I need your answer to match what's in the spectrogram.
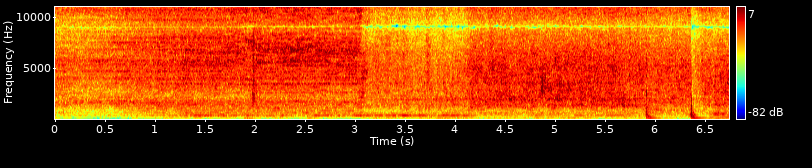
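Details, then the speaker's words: Toilet tank refilling after fitting a new Fluidmaster Universal Performax fill valve, replacing a valve that kept running: steady rushing water, even flow with no hammering, chatter or squeal; normal refill. "i'm going to go ahead and turn on the valve now and we're going to hear the toilet start to fill up"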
